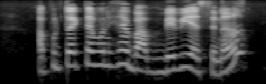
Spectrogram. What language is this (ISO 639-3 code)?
ben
